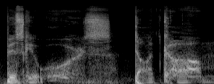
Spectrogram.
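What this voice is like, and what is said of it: Deliberately deeper voice. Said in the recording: “Can you say it deeper in a deeper voice?”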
